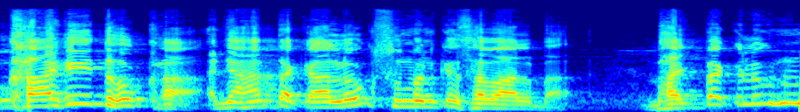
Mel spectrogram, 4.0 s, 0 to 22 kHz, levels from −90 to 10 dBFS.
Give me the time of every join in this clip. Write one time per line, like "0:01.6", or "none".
0:01.0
